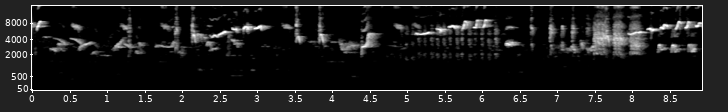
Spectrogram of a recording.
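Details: Caged olive-backed sunbird singing in full voice, fed on nectar: a busy run of high, thin chirps and rapid sweeping whistles, with quick trills and sharp notes in dense bursts and short pauses.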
